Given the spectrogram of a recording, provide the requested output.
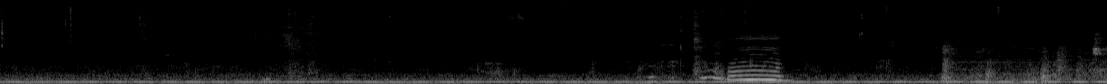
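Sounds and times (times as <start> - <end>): person chewing food: 0.0 - 10.1.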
